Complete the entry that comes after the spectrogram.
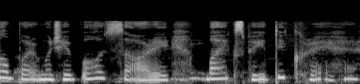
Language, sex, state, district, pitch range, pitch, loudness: Hindi, female, Himachal Pradesh, Shimla, 220-265 Hz, 235 Hz, -17 LUFS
